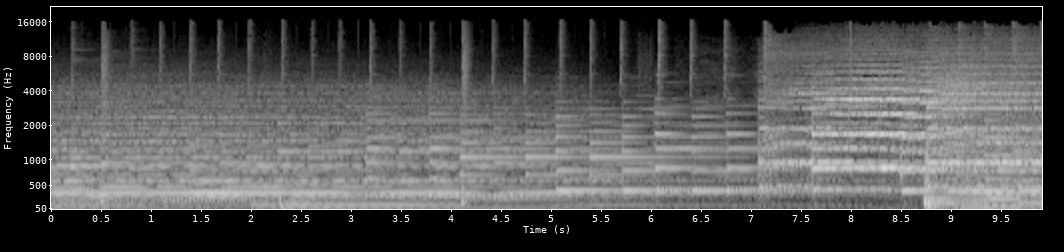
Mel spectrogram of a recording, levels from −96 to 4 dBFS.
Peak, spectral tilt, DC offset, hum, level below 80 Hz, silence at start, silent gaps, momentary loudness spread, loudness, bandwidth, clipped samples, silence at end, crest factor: -2 dBFS; -3.5 dB/octave; under 0.1%; none; -40 dBFS; 0 s; none; 13 LU; -20 LUFS; 17 kHz; under 0.1%; 0 s; 18 dB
